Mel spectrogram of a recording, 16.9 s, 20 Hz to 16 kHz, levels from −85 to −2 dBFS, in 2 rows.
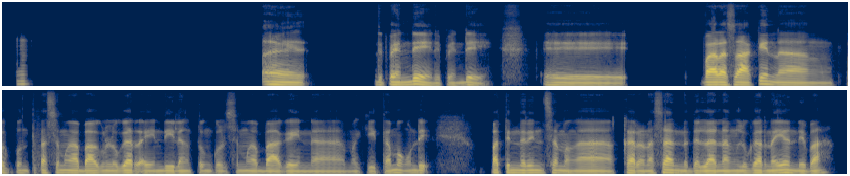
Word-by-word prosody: Hm 130 0 -10 2.3
Eh, 105 -4 +2 0.7
depende 110 +1 +3
eh - - -3
depende 90 0 -4 0.5
eh. 95 -3 -1 0.7
Para 110 -1 +9
sa'kin 110 +5 +4
ang 95 -2 -1 0.2
pagpunta 100 -2 -7
ka 100 - 0
sa 100 - -7
mga 100 -2 0
bagong 95 0 +2
lugar 100 +1 +1
ay 90 0 -1
hindi 95 0 -2
lang 90 -1 -3
tungkol 90 -1 -7
sa 95 +2 -10
mga 95 -1 -3
bagay 85 0 +1
na 80 -1 -4
makikita 85 +3 -6
mo, 110 - -1
kundi, 100 +2 -4 0.6
pati 110 -1 0
na 105 - -1
rin 100 -3 -2
sa 105 0 -2
mga 90 -2 -1
karanasan 95 +2 +2
na - - -5
dala 95 0 +3
ng 90 0 0
lugar 95 0 0
na 100 - +2
yun, 110 -2 +3
'di 95 -2 -3
ba? 100 +5 -1
95 Hz, 140 wpm, -24 LUFS, 90-105 Hz, 2.3 s, Para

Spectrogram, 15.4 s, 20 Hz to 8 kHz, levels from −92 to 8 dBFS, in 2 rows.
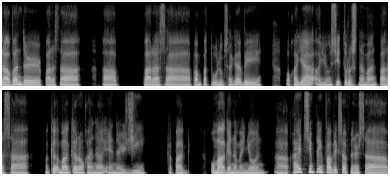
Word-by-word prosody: lavender 185 0 +4
para 170 -2 +1
sa, 160 -1 0 0.4
ah, 170 -2 -1 0.5
para 180 -2 +2
sa 160 -2 -1
pampatulog 175 0 -2
sa 175 +1 -4
gabi 195 -4 0 0.5
o 185 - -3
kaya 205 +3 0 0.2
yung 180 -1 -1
citrus 205 0 -1
naman 175 -2 0
para 170 0 0
sa 160 -2 -2 0.3
magka 195 0 0
magkaroon 185 -1 +2
ka 185 -1 -2
ng 170 0 0
energy 165 +1 -2 0.5
kapag 175 -2 -3 0.5
umaga 180 -4 +5
naman 160 0 0
'yun. 170 -2 +1 0.3
Ah, 160 -1 -1
kahit 250 +2 +3
simpleng 260 -1 +3
fabric 235 -2 +3
softener 205 -2 0
sa 185 -1 +1
180 Hz, 120 wpm, -23 LUFS, 170-195 Hz, 0.5 s, umaga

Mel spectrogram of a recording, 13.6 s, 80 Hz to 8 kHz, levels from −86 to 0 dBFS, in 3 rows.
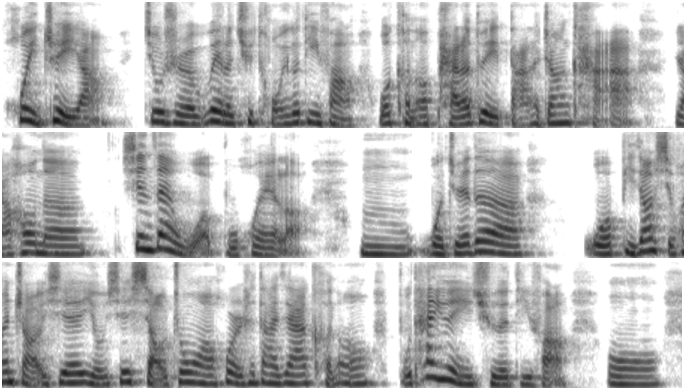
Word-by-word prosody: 会 275 -5 +3
这 225 -1 +5
样， 200 +6 -4 0.2
就 245 -4 +2
是 205 -4 +2
为 240 +7 +4
了 205 - +3
去 200 +4 -1
同 210 -6 -6
一 - - -1
个 220 - +2
地 220 -2 0
方， 175 -7 -4
我 200 - 0
可 215 +1 -2
能 180 -3 -3
排 170 - 0
了 185 - +3
队、 220 -3 +4
打 175 - -7
了 190 - -4
张 205 +2 +1
卡， - - -5 0.2
然 180 -5 -4
后 220 0 0
呢 185 -2 -1 0.3
现 300 -2 +4
在 305 0 +5
我 205 - -2
不 165 - -7
会 165 -1 -2
了。 - - -7 0.3
嗯， 185 0 -1
我 190 - +4
觉 200 +2 +1
得 210 -6 +3 0.4
我 195 0 +2
比 195 +1 0
较 255 +2 +4
喜 260 - 0
欢 230 +5 +2
找 215 -4 -1
一 185 - -1
些 215 +2 +3
有 190 -4 +1
一 - - -3
些 235 +6 +2
小 230 -4 +3
众 225 +5 +1
啊， 195 - 0
或 190 +5 -1
者 200 - +1
是 210 - -1
大 205 -2 0
家 195 0 +1
可 200 - -6
能 195 -2 -3 0.2
不 195 - -2
太 340 - +2
愿 275 -7 +5
意 180 - 0
去 180 -1 0
的 170 - 0
地 170 0 -5
方， 165 - -5 0.2
嗯， 180 -2 -2
200 Hz, 290 characters per minute, -21 LUFS, 185-225 Hz, 0.4 s, 这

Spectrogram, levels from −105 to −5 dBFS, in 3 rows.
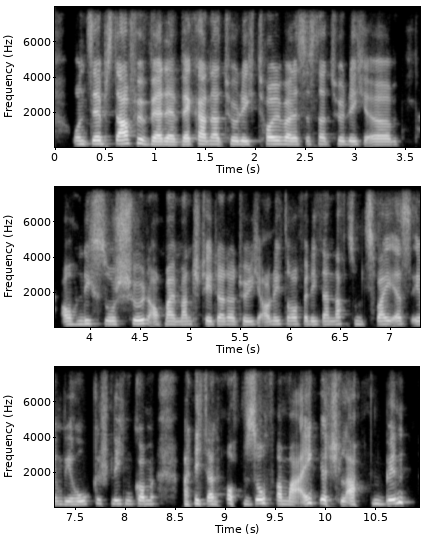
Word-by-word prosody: Und 195 0 -4
selbst 205 +1 +3
dafür 220 0 +7
wäre 175 -1 +7
der 165 -2 +3
Wecker 175 +2 +5
natürlich 185 0 0
toll, 195 0 +3
weil 185 - +4
es 180 0 -4
ist 185 - -11
natürlich, 185 0 -3
ähm, 170 0 -2 0.3
auch 180 +1 -3
nicht 200 +1 -4
so 190 -1 -2
schön. 205 +3 +2
Auch - - -5
mein 180 -1 +1
Mann 180 +1 -4
steht 180 0 -4
da 185 - +2
natürlich 180 -1 -4
auch - - -3
nicht 190 +1 -6
drauf, 190 0 -3
wenn 190 - -3
ich 180 - -5
dann 180 0 -5
nachts 190 0 -7
um 185 -2 -13
2:00 185 +2 -1
erst 185 -1 -4
irgendwie 180 -1 -4
hochgeschlichen 200 +2 -4
komme, 195 0 0 0.3
weil 185 -2 -5
ich 210 - +2
dann 190 -2 +1
aufm - - -1
Sofa 225 0 +3
mal 185 - +1
eingeschlafen 245 - 0
bin. 220 +8 +5
185 Hz, 240 wpm, -24 LUFS, 180-200 Hz, 0.3 s, dafür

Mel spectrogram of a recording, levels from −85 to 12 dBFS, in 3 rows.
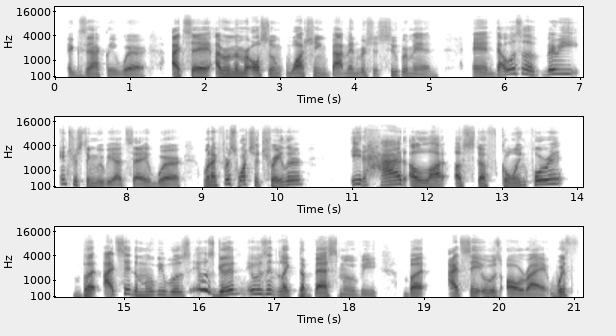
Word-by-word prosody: Exactly, 115 -2 -5
where, 105 -1 -3 0.4
I'd - - +6
say 135 -2 +3
I - - +4
remember 150 +1 +1
also 150 -2 0
watching 135 -1 0
Batman 125 +3 -1
v 125 -2 -10
Superman, 120 -6 -9 0.5
and 125 -1 -3
that - - +1
was 260 +2 -1
a 205 -7 -2
very 240 +4 -1
interesting 200 - -6
movie, 120 -2 -5
I'd 110 +1 -3
say, 115 +2 -1
where 115 -4 0 0.3
when 155 +2 +3
I 165 - +4
first 235 +8 -3
watched 220 0 0
the 175 - -3
trailer, 210 +11 0 0.6
it 230 +2 0
had 200 +5 +4
a 155 - +6
lot 145 +3 +3
of 140 0 +2
stuff 145 +1 -1
going 140 +7 -1
for 220 +5 +5
it, 255 +1 -2 0.5
but 150 +5 +2
I'd 190 - +4
say 245 - -1
the 185 - -2
movie 180 +4 -5
was 170 -2 -4
it 470 +2 -10
was 420 - +2
good. 205 +7 +4
It 220 - -4
wasn't, 235 -4 -2
like, 150 -4 0
the 145 -2 +3
best 130 +4 +3
movie, 100 -2 -9 0.3
but 115 +1 +3 0.3
I'd 150 -1 +4
say 155 0 -2
it - - -3
was 135 -4 -2
all 115 -2 +3
right. 110 -3 +1
With 160 +6 -1
145 Hz, 170 wpm, -24 LUFS, 120-185 Hz, 0.6 s, I'd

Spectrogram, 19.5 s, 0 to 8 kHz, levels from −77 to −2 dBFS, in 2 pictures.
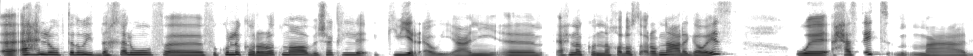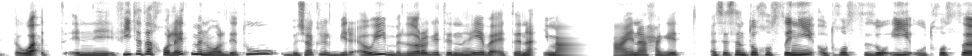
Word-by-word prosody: آآ، - - 0
أهلُه 275 +5 +4
ابتدوا 275 +2 +2
يتدخَّلوا 255 +4 +2
ف 240 -1 -8 0.4
في 225 - -7
كل 280 +6 +3
قراراتنا 250 +3 +3
بشَكل 240 +2 -3 0.3
كبير 210 -3 +1
أوي، 160 +1 -5
يعني 195 +3 -3
آمم، 190 -1 0 0.2
إحنا 240 +4 +1
كنّا 215 -3 -1
خلاص 230 +3 -2
قرّبنا 245 +3 +2
على 220 -2 +3
جواز 270 - +2 0.6
وحسّيت 220 +7 +2
م 210 -2 -9
مع 185 +1 -3 0.2
الوقت 245 +2 +4 0.3
إنّي 215 -2 -1
في 290 +8 -2
تدخُّلات 310 -5 0
من 320 -5 +4
والدته 290 - -1
بشَكل 265 +7 -3
كبير 250 +6 -4
أوي، 285 +8 +3
ب 225 -6 -3
لدرجة 235 +7 0
إن 220 -4 0
هي 250 +6 +1
بقت 230 -4 -3
تنقّي 245 +3 -2 0.6
معانا 220 +8 0
حاجات 245 +3 -4 0.2
أساسًا 260 +7 0
تخُصّني 265 +1 +2
أو 220 - -6
تخُص 260 +4 -4
ذوقي 245 +4 0
وتخُص 250 +5 -4
240 Hz, 140 wpm, -22 LUFS, 210-265 Hz, 0.6 s, أهلُه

